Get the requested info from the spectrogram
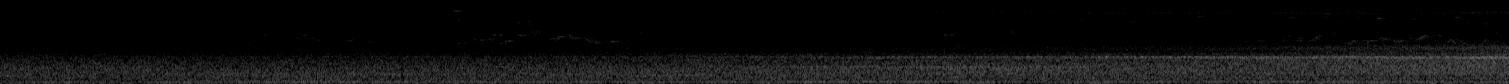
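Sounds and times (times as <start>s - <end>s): low outdoor background rumble: 0.0s - 15.0s
bird chirping: 2.2s - 6.7s, 9.4s - 15.0s.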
